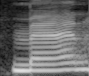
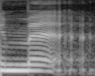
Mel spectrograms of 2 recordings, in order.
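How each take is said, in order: First: The final n is fully pronounced. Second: The final n is dropped, leaving a nasal vowel. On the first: "मैन होगा" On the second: "उसे बोलेंगे मैं"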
